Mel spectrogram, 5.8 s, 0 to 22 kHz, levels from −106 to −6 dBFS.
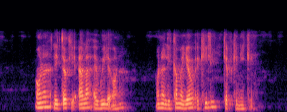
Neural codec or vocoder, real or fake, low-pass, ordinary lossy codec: none; real; 7.2 kHz; Opus, 24 kbps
